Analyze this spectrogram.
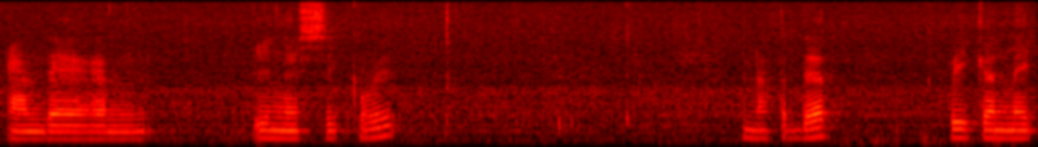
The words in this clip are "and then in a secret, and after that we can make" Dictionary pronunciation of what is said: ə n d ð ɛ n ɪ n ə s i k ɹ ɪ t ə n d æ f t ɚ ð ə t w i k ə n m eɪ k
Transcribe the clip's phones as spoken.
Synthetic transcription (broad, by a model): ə n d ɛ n ɪ n ə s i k w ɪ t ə n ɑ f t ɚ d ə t w i k ə n m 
